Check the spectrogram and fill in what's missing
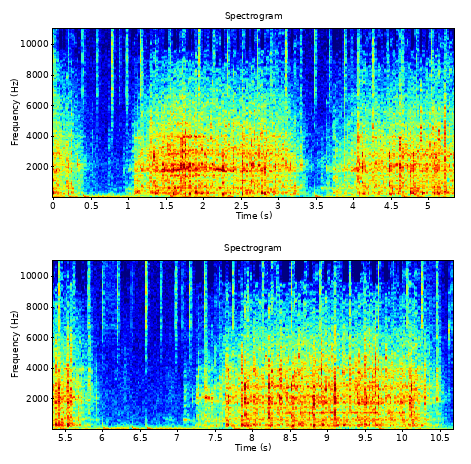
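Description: A sewing machine stitching a wig runs in three long, loud bursts of steady mechanical whirring, with brief pauses between runs and no voices.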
